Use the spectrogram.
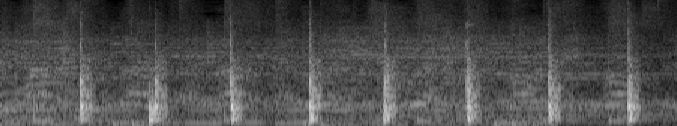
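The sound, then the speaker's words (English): Steady, evenly spaced sharp knocks, about eight in a row, made with a phone and another object to imitate a knife and fork banging on a really big table. Each hit is a crisp clack with a brief rattle, and there is no talking. “This is knife, his knife and fork on a really big table.”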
